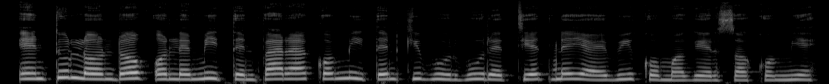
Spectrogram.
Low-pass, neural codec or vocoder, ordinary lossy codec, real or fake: none; none; none; real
